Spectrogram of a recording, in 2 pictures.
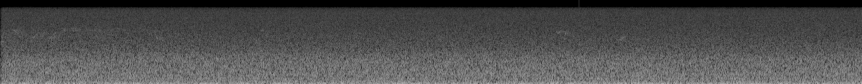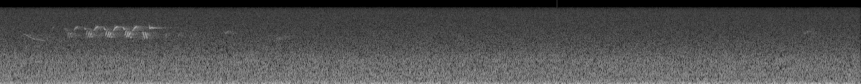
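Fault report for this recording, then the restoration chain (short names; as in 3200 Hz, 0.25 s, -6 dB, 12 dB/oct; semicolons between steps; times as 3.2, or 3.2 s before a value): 5.79 pop
14.19 pop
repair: de-click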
